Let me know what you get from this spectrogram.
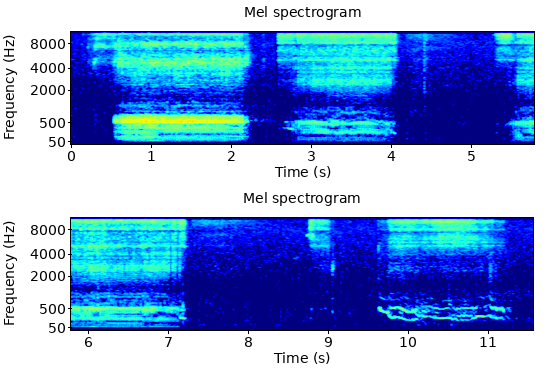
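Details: A sleeping female French Bulldog snores loudly indoors: four rough, droning snore bursts of one to two seconds each, the first loudest and tonal, the last with a wavering whistled squeak.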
